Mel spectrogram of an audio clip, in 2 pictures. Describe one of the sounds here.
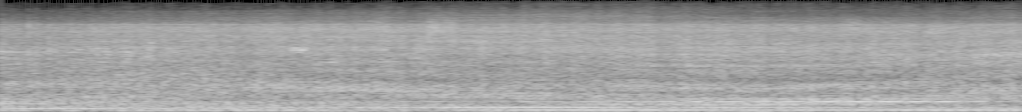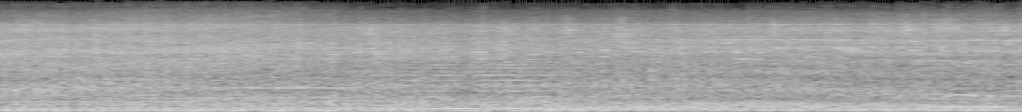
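A bus engine rumbles steadily as it climbs slowly nearby.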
